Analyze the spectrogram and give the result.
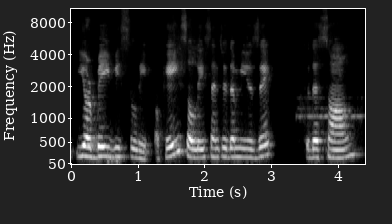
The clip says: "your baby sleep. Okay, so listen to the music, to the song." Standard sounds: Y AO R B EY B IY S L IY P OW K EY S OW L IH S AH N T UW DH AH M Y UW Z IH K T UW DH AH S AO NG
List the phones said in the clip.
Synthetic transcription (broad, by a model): Y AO R B EY B IY S L IY P OW K EY S OW L IH S AH N T UW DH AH M Y UW Z IH K T UW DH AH S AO NG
